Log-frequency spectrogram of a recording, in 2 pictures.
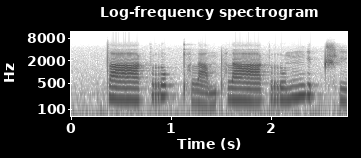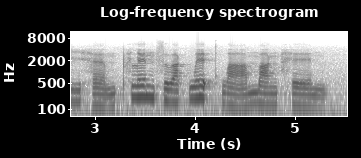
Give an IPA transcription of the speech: t aː˧ k r o˦˥ k̚ pʰ l a˩˦ m pʰ l aː˧ k r u˦˥ n ŋ i˥˩ t̚ t͡ɕʰ iː˧ h ɛː˩˦ m pʰ l e˥˩ n s ɯ˧ a̯ k w e˦˥ ʔ kʰ w aː˩˦ m a˧ ŋ h e˧ n

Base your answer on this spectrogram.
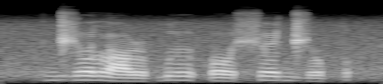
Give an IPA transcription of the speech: d͡ʒ ʊ˦ l ɒ˨ ɹ ɓ ɯ˦ ʔ o˨ ʃ ø˦ d͡ʒ ʊ˨˦ p

